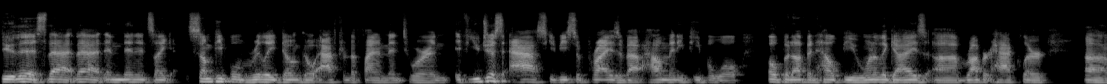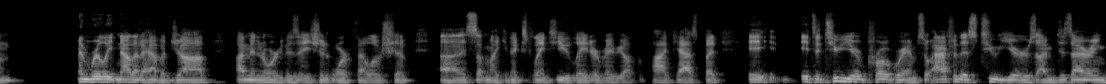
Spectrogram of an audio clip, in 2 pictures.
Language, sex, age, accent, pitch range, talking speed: English, male, 20-39, American, 100-110 Hz, 220 wpm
